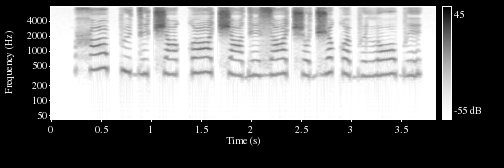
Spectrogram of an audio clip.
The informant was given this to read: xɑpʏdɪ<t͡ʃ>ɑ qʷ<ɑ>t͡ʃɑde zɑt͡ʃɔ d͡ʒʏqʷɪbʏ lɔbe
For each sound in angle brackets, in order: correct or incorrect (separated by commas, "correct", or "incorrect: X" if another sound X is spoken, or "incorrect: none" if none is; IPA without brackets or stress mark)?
correct, correct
